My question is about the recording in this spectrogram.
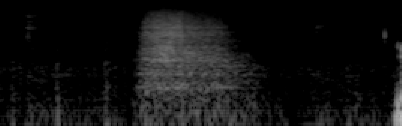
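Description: Near silence, with one faint breath from a man, a short noisy intake, about a second in.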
